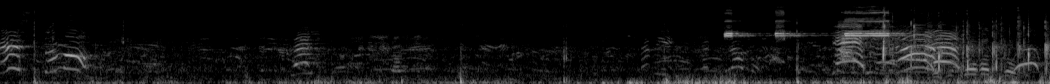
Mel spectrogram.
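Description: Children shout and call out loudly across an open field outdoors.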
